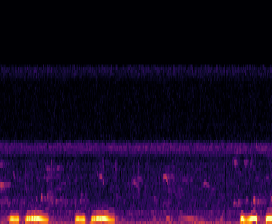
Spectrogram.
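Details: Recording of a spotted dove used to call wild doves: two pairs of soft hooting coos, a quiet pause of about two seconds, then another pair of coos.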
